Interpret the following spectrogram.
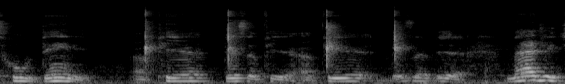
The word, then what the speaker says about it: Houdini: I know the last ending is Dini. I'm like, how do you say that? So it's Houdini.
